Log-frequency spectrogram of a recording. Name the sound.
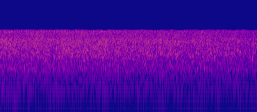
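audience clapping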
